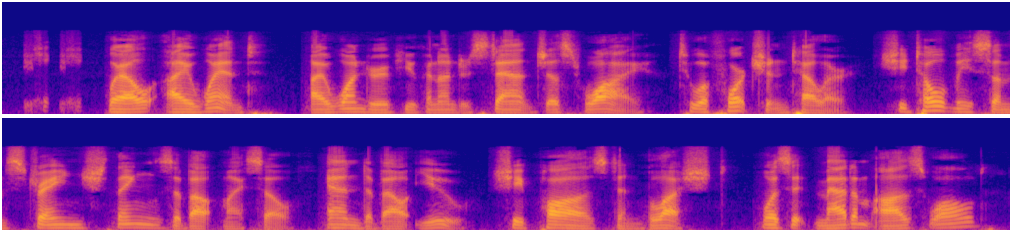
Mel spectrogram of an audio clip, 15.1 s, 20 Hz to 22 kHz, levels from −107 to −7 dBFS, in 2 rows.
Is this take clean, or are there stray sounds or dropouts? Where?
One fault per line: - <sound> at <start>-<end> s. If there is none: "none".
- laugh at 0.2-0.6 s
